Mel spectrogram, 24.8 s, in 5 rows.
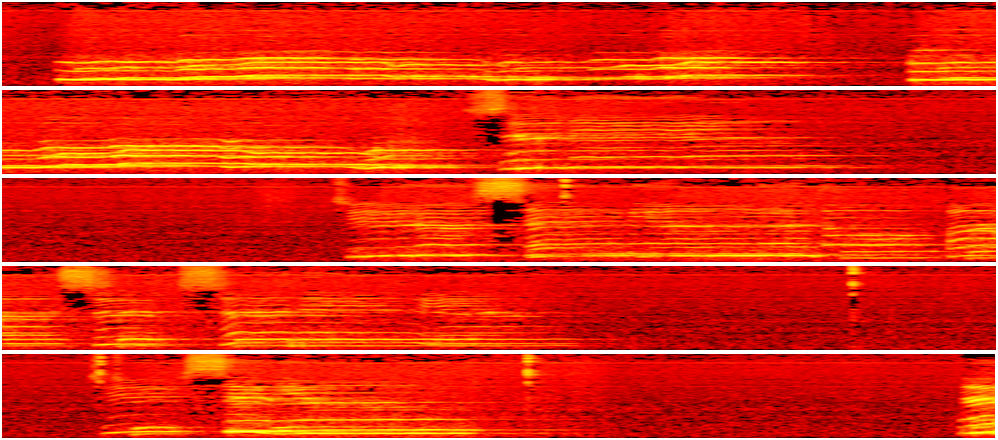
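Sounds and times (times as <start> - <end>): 
tenor singing: 0.3 - 9.3, 11.6 - 17.9, 20.3 - 22.7.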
